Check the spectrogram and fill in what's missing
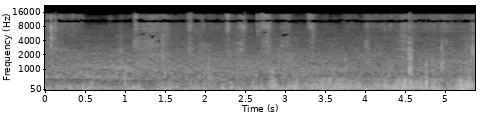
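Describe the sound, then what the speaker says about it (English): Strong gusting wind in Fairfield, California buffets a tripod-mounted microphone beside a railway in a continuous low roar, growing slightly louder toward the end. "It's really windy over here in Fairfield, Vacaville."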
